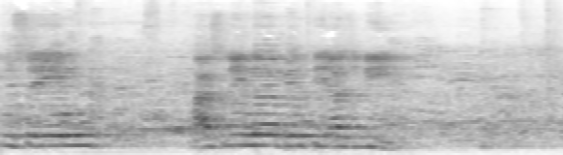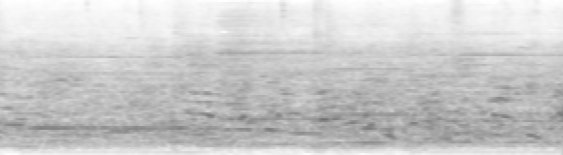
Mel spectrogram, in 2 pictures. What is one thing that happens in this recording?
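A man speaks into a microphone over a loudspeaker in a large echoing hall.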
